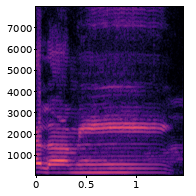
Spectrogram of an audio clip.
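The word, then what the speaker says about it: العالمين: পাশে জজমলা ইয়া মদের হরফ এক আলিফ টান আলামিন আলামিন নুন জবর না আলামিনা তকফ করার কারণে এখানে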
